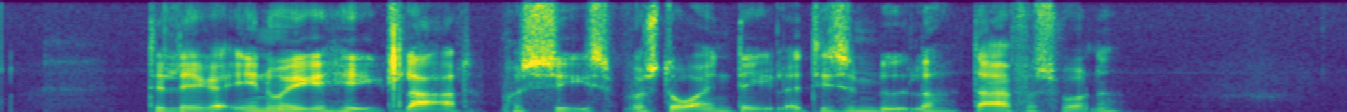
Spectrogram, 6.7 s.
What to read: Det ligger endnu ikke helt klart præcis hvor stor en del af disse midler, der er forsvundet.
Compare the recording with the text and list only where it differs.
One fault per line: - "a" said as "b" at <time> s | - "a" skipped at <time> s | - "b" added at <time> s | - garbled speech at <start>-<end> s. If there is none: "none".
none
